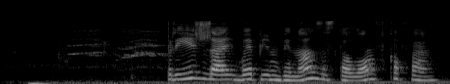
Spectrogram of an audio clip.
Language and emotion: Russian, neutral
